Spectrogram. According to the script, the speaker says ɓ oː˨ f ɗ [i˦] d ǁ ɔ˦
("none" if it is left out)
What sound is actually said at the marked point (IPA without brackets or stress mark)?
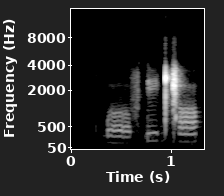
i˦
